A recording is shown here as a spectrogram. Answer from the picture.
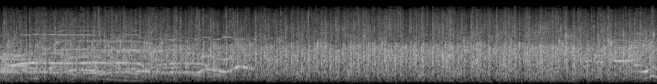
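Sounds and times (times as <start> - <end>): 
audience applause welcoming a guest on stage: 0.0 - 6.5.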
